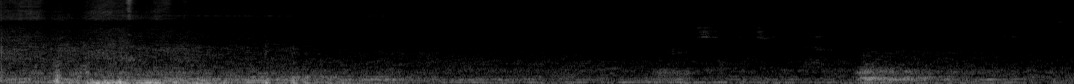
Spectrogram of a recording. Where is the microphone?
in an elevator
